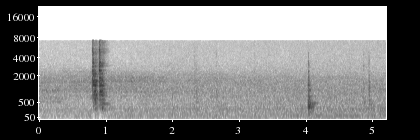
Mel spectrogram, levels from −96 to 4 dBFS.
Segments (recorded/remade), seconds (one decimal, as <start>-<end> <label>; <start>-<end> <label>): 0.0-5.2 recorded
